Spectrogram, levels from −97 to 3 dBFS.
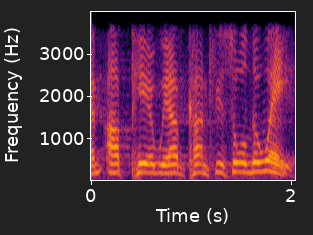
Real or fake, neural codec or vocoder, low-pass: real; none; 3.6 kHz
